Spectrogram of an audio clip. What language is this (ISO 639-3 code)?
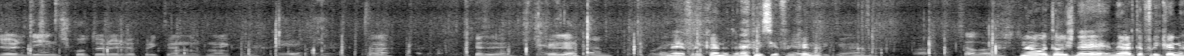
por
